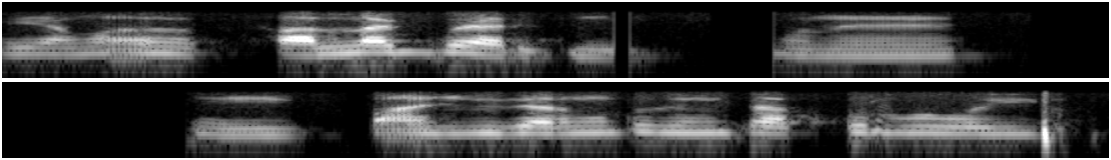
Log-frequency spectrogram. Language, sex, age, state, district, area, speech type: Bengali, male, 60+, West Bengal, Purba Medinipur, rural, conversation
